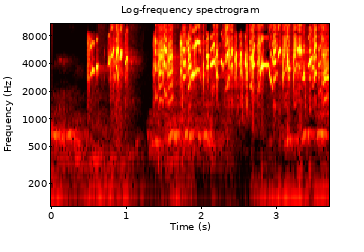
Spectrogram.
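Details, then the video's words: Red-fronted serin, locally called gulsir or yurok qushi, singing a fast, high jingling twitter in bursts, broken by a short pause near the middle, over a faint low hum. "Gulsir Singing (Seriniis pusillus) Пение Птицы (Yurok Qushi Red-capped signing) G'ir-G'ir"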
